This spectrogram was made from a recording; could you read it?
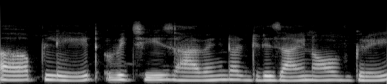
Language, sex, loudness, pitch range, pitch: English, female, -18 LUFS, 190-205 Hz, 195 Hz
